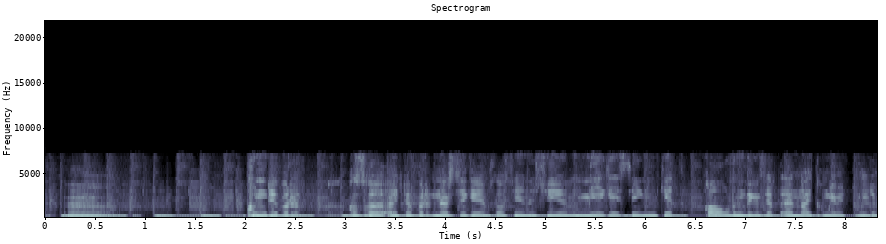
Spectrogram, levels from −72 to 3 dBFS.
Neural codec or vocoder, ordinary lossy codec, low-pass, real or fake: none; MP3, 48 kbps; 7.2 kHz; real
